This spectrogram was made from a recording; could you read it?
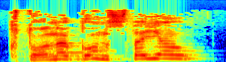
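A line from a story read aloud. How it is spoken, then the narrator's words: Shouted. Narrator (Russian): крикнул Филипп Филиппович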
